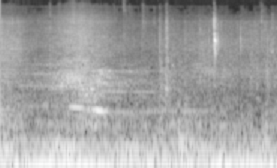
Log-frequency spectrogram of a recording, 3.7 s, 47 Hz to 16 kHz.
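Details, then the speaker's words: 1977 Datsun 620 pickup cruising on the road: smooth, even low engine drone with no misses, knocks or pops, runs and drives smooth like a sewing machine; normal running, shortly before it started backfiring. "Guys, I just can't get over how smooth this little Datsun is. As far as how it runs, drives, everything. She's just good."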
